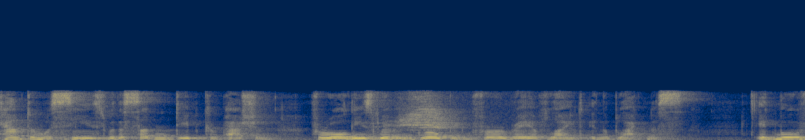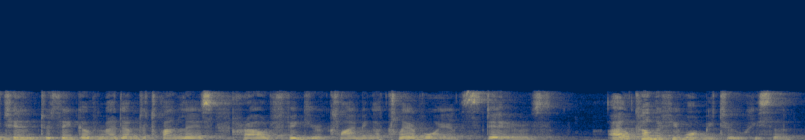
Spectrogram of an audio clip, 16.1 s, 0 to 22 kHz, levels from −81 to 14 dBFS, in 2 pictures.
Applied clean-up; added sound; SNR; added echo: none; Cat; 13 dB; reverberation time 0.8 s.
